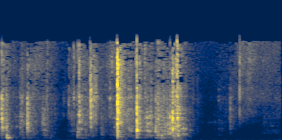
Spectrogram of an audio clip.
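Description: Plastic packaging of a nail polish set being ripped open, crinkling for about a second and a half.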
